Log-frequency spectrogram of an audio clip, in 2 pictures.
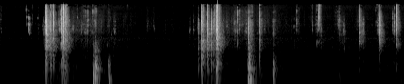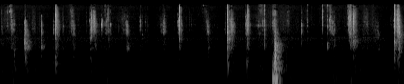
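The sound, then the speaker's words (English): Cards are handled and drawn from a numerology card deck: soft papery rustles and crisp flicks. A few louder bursts come early, then sparse, faint ticks follow, with no talk. “Let me get one more card from the numerology deck.”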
